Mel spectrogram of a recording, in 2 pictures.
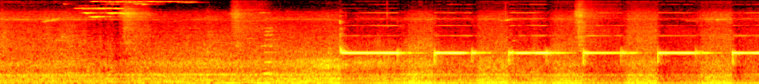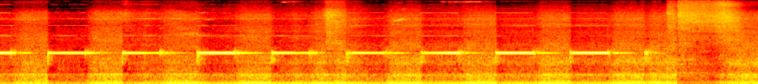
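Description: A school bus engine running, with its reversing alarm beeping at one steady pitch, a little faster than once a second, starting about four seconds in and stopping near the end. A short sharp hiss of air, typical of an air brake, follows the last beep.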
